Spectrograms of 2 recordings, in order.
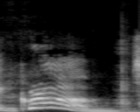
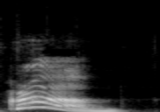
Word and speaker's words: Grahm: Yeah, Grom. G-R-A-H-M. Grom. – Okay. Okay. – Like Graham.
